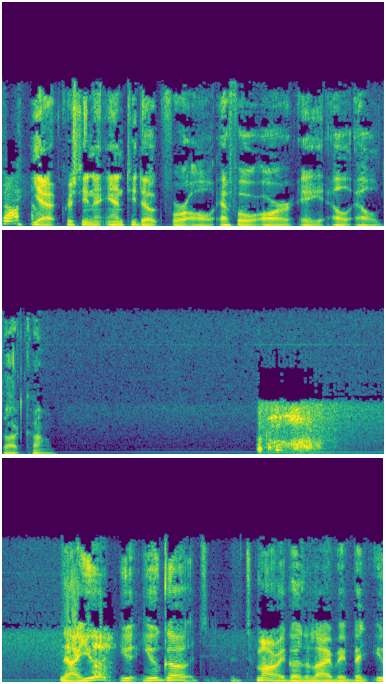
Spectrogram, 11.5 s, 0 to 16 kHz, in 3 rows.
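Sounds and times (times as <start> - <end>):
speech: 0.0 - 4.4, 8.2 - 11.4
person sneezing: 6.4 - 7.1.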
